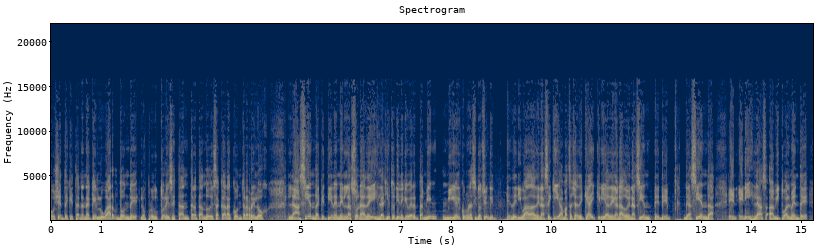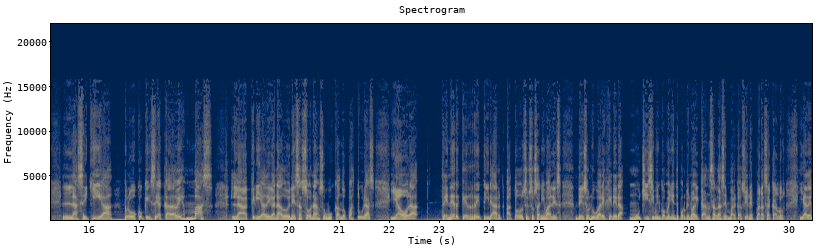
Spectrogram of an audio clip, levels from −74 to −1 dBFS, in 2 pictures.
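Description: Nothing goes wrong anywhere in the audio, so there's no technical fault to point out at any moment.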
